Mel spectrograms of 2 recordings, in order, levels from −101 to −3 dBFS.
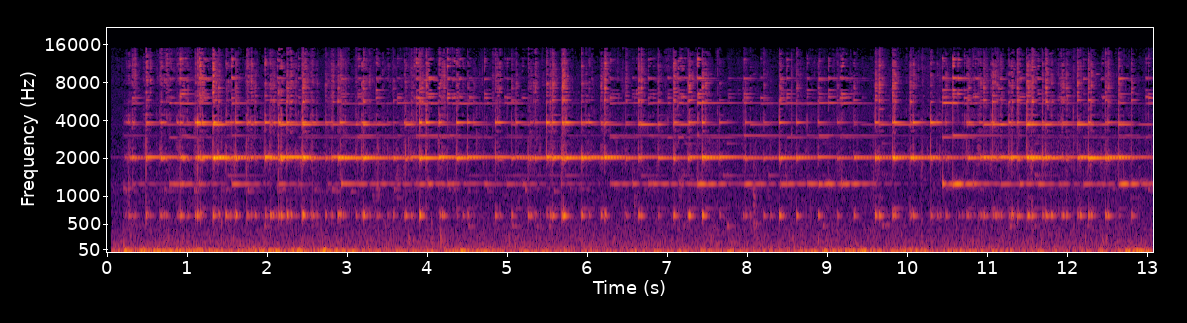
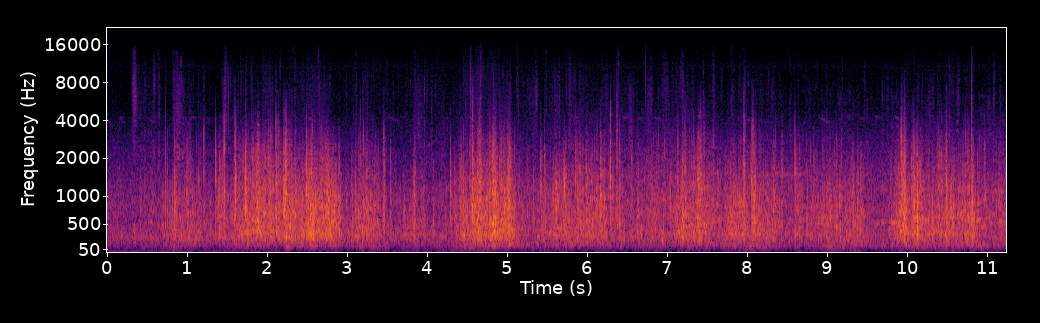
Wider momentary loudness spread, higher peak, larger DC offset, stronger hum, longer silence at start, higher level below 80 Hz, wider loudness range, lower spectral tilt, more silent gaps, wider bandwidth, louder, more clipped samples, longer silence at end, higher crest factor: about the same, 10 LU vs 12 LU; first, -10 dBFS vs -16 dBFS; neither; neither; about the same, 0.05 s vs 0 s; first, -46 dBFS vs -76 dBFS; about the same, 5 LU vs 3 LU; second, 0.5 dB/octave vs -5.5 dB/octave; neither; about the same, 15.5 kHz vs 16 kHz; first, -30 LUFS vs -39 LUFS; neither; about the same, 0 s vs 0 s; about the same, 22 dB vs 24 dB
